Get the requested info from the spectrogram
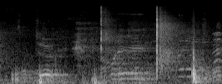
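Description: Sharp slaps of wrestling strikes landing on bare skin, three of them at uneven intervals (about a second in, about half a second later, and near the end), with short shouts between them.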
